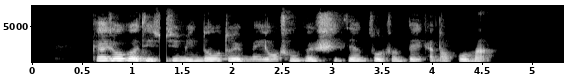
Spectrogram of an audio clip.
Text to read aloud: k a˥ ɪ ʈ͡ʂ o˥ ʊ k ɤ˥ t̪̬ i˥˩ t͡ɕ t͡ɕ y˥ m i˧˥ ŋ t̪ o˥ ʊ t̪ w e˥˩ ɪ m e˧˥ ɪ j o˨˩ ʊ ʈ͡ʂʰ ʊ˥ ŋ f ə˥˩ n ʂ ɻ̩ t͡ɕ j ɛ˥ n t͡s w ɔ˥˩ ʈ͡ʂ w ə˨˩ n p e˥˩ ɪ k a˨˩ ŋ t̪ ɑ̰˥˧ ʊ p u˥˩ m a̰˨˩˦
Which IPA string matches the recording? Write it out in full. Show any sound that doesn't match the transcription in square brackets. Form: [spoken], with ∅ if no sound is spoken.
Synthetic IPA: k a˥ ɪ ʈ͡ʂ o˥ ʊ k [ɤ˥˧] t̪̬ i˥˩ t͡ɕ [t͡ɕʰ] y˥ m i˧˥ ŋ t̪ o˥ ʊ t̪ w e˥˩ ɪ m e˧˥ ɪ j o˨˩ ʊ ʈ͡ʂʰ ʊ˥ ŋ f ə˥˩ n ʂ ɻ̩ t͡ɕ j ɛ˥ n t͡s w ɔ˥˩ ʈ͡ʂ w ə˨˩ n p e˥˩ ɪ k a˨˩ [n] t̪ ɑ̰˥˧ ʊ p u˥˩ m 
